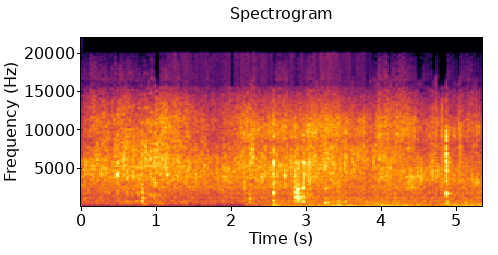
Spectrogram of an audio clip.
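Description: Besan chunmuniya fry in a pan with a continuous close sizzle and bubbling, with occasional stirring scrapes rising through the middle, no voices.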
